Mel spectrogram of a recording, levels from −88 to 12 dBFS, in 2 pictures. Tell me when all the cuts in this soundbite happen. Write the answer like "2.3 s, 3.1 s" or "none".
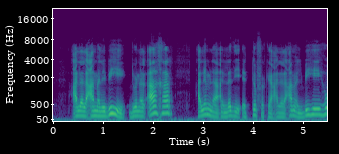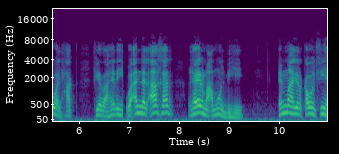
3.4 s, 6.9 s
